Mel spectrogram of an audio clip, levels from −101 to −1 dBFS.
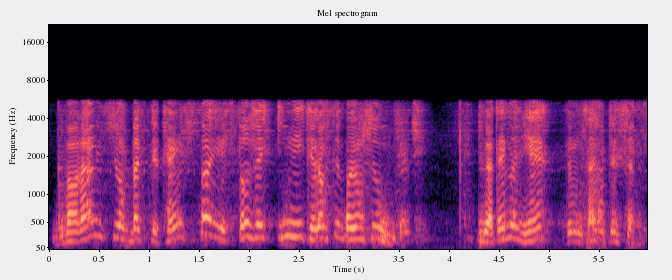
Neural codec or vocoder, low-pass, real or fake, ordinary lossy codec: codec, 44.1 kHz, 1.7 kbps, Pupu-Codec; 5.4 kHz; fake; none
